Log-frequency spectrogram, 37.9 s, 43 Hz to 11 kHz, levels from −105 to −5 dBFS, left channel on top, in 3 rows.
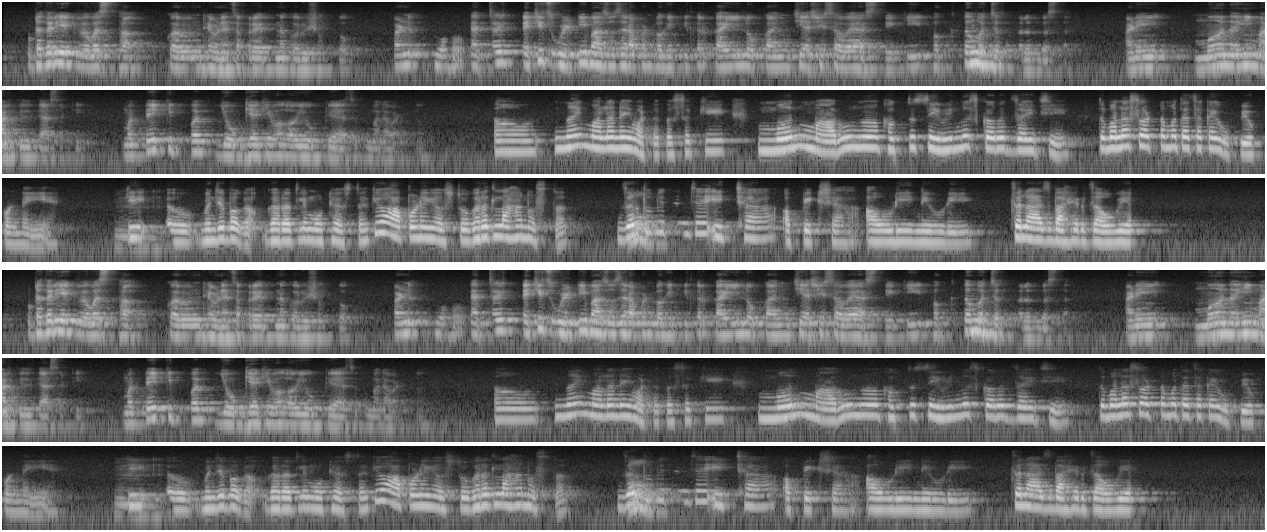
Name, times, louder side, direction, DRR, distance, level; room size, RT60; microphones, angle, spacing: voice 1, 0.3-1.3 1.7-3.2 3.9-4.1 4.7-10.5 11.2-11.6 11.9-13.2 13.8-16.9 26.4-26.9 31.5-31.8, right 1 dB, 10° right, 5 dB, 1.5 m, -38 dB
voice 2, 9.7-10.0 17.5-23.3 23.6-25.8 26.5-30.9 31.4-35.0 35.4-36.6, left 4 dB, 80° left, 18 dB, 0.6 m, -32 dB
12.5 x 8.4 x 6.1 m, 0.78 s
head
